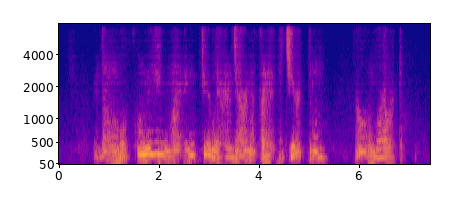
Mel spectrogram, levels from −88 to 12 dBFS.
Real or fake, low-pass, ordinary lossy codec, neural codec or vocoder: fake; 7.2 kHz; AAC, 48 kbps; codec, 44.1 kHz, 0.9 kbps, DAC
